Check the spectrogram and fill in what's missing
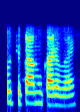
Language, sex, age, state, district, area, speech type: Maithili, female, 45-60, Bihar, Begusarai, rural, conversation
